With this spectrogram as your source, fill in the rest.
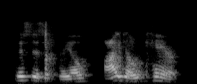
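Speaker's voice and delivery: ordinary talk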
